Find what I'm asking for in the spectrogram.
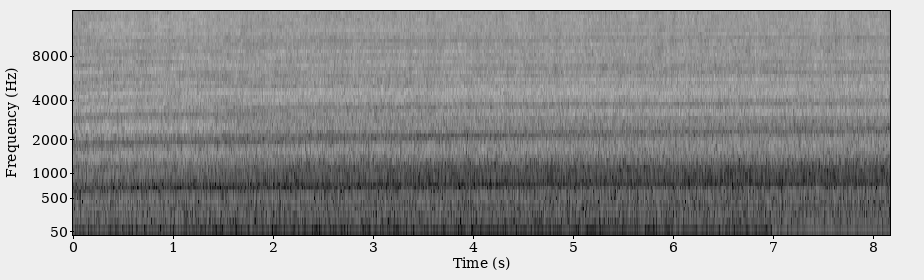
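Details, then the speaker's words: Bezzera Strega espresso machine after repair, hot with full water tank: steady loud hiss without pulsing as the boiler is drained down to zero under pressure; normal boiler drain. "okay we're gonna run a test now have a full water tank fly sees on the machines hot you know we're gonna drain the border now"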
